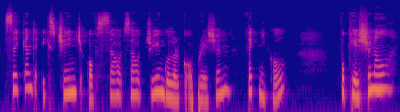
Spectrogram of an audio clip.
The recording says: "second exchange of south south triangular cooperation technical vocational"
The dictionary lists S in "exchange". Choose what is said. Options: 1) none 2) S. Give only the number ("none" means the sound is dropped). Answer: 2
